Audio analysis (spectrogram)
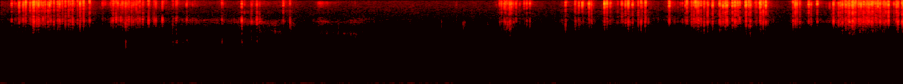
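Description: Handfuls of dry pearl barley are scooped up and poured from the palm onto a bed of the same grain. The grains make a soft, bright rattling hiss in irregular bursts, over a steady low hum.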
